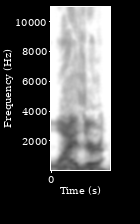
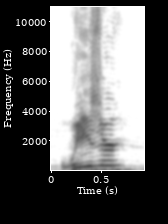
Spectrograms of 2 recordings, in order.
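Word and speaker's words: Weiser: up here out of wiser is it wiser Idaho Weezer who said Weezer is anybody else from Weezer all right I just want to make sure I'm not saying it wrong for the wrong reasons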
